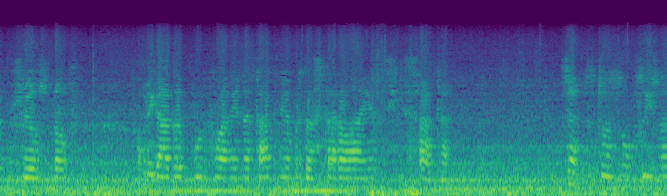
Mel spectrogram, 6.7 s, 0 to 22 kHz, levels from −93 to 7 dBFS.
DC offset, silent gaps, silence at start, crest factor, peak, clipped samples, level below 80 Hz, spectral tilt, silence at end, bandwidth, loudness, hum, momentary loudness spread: under 0.1%; none; 0 s; 14 dB; 0 dBFS; under 0.1%; -20 dBFS; -8 dB/octave; 0 s; 10.5 kHz; -16 LUFS; none; 5 LU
